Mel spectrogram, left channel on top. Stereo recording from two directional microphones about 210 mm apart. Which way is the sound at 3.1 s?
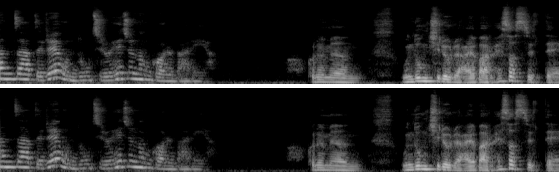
50° right (ahead or behind).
